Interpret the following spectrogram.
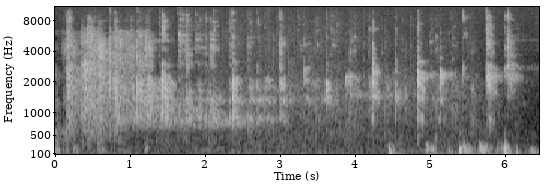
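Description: Audience applause in an auditorium, starting at once and thinning out over about three seconds into scattered claps.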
